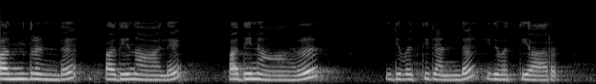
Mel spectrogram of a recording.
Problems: low volume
